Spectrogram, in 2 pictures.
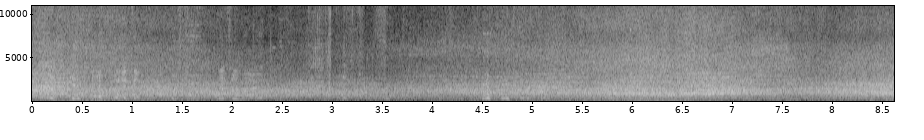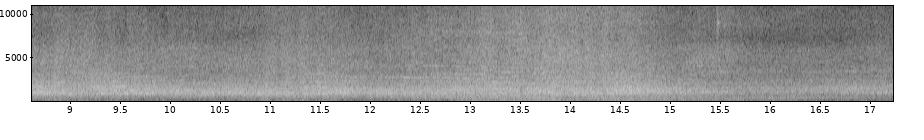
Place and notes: Manchester International Airport - Ringway Road
On Ringway Road, facing runway 23R.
